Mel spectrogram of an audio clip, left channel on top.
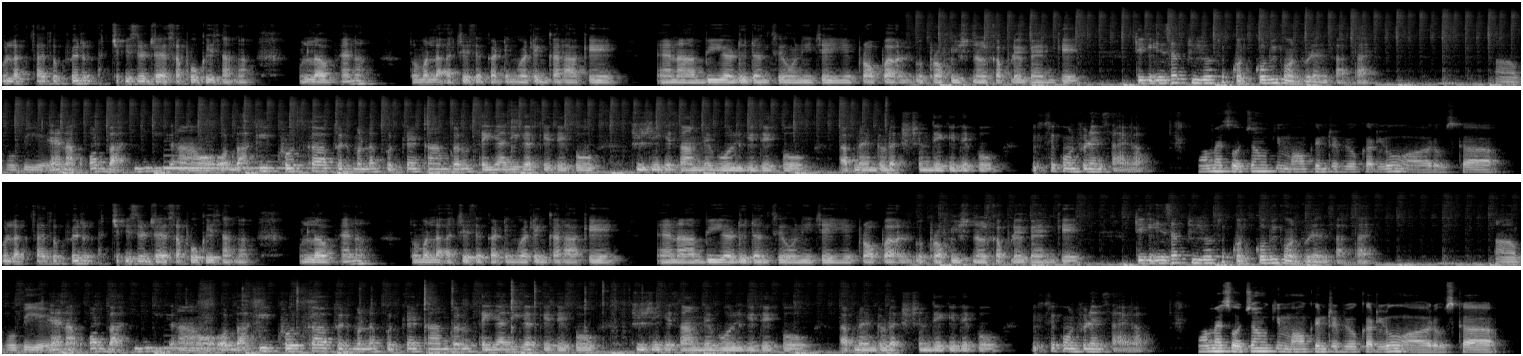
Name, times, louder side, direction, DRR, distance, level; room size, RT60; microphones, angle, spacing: voice 1, 0.0-3.7 4.1-6.1 6.5-10.8 11.3-13.7 15.6-23.2 23.6-25.1 25.5-26.6, equal, 10° left, 1.4 m, -22 dB
sound 1, 9.0-24.1, equal, 60° left, 1.7 m, -32 dB
voice 2, 14.9-15.7 27.2-30.1, right 5 dB, 70° right, 0.6 m, -21 dB
Bass guitar, 16.8-19.2, left 8 dB, 90° left, 0.4 m, -28 dB
sound 2, 17.0-17.9 18.1-18.5 18.7-22.0, right 3 dB, 45° right, 1.7 m, -41 dB
14.5 x 7.7 x 2.4 m
head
